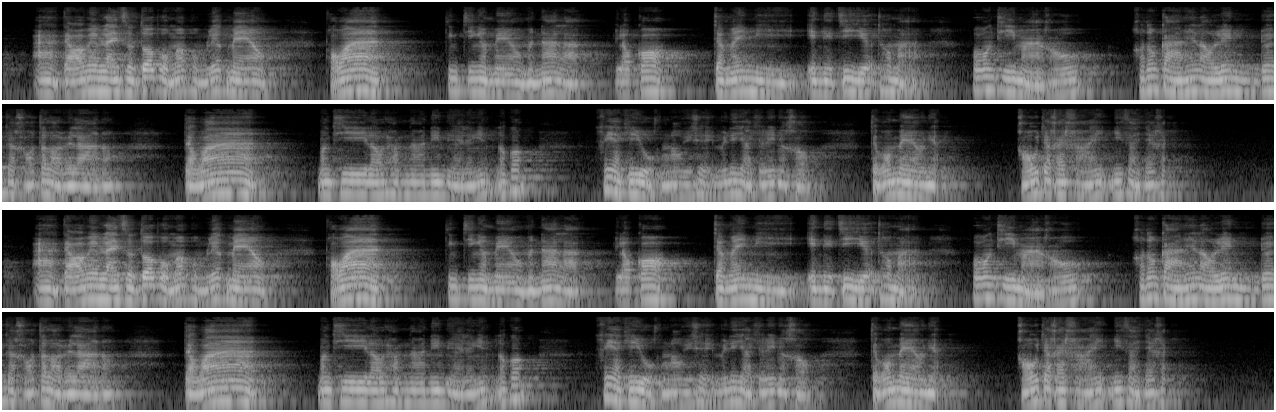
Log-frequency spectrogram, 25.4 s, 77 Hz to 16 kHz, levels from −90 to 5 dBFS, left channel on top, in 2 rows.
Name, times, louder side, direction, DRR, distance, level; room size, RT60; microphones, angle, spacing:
voice 1, 0.3-3.9 4.4-5.8 6.1-6.7 7.1-9.2 9.7-10.8 11.3-14.2 14.5-15.3 15.9-18.0 18.7-20.8 21.4-22.1 22.9-24.4, equal, 5° right, 7 dB, 1.9 m, -28 dB
27.5 x 20.0 x 9.3 m, 1.0 s
head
